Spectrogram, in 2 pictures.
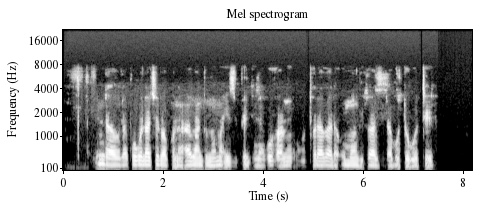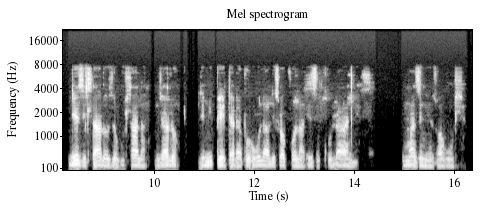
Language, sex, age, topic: North Ndebele, male, 36-49, health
